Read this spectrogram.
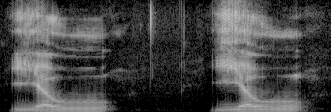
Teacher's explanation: ہم یہاں پہ یا کو 1 الف کے برابر لمبا کریں گے واو لین کی وجہ سے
